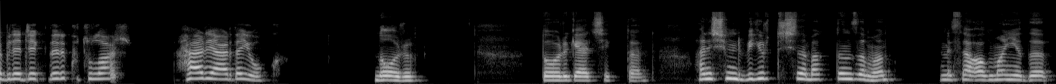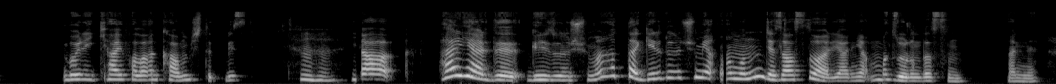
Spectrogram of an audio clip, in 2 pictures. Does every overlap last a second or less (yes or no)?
yes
